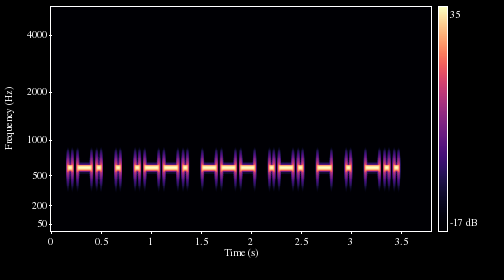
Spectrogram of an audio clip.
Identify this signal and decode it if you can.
Morse code, heard as a keyed tone, about 25 wpm, 600 Hz. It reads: REPORTED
